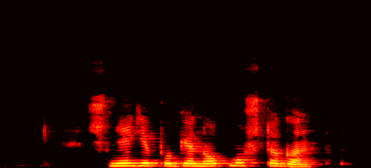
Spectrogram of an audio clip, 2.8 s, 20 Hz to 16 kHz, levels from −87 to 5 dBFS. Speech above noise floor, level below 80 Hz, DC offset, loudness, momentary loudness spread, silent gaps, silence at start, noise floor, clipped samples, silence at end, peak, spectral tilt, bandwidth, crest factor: 42 dB; -72 dBFS; under 0.1%; -22 LUFS; 11 LU; none; 0.7 s; -63 dBFS; under 0.1%; 0.45 s; -6 dBFS; -5 dB/octave; 7.2 kHz; 16 dB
